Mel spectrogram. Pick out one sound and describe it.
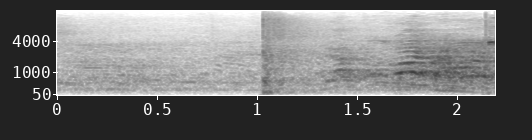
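A volleyball is hit with a sharp smack.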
